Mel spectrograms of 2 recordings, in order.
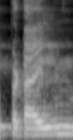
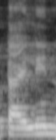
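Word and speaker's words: ptyalin: ठीक है जी, पटाइलिन बोलते हैं कई, तो टाइलिन है, पी साइलेंट होता है।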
